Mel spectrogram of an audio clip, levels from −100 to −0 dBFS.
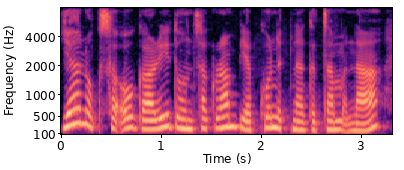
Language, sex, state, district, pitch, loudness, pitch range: Garo, female, Meghalaya, West Garo Hills, 225 Hz, -17 LUFS, 195-250 Hz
